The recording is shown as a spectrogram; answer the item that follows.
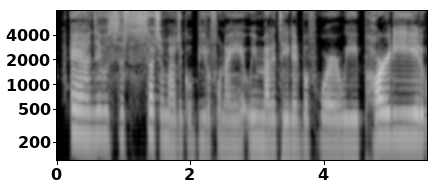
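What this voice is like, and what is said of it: Slightly lost, worn voice. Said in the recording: “My voice is a little gone today because I had such an amazing night last night”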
